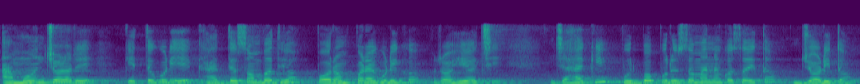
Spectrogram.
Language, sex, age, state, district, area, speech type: Odia, female, 18-30, Odisha, Khordha, rural, spontaneous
